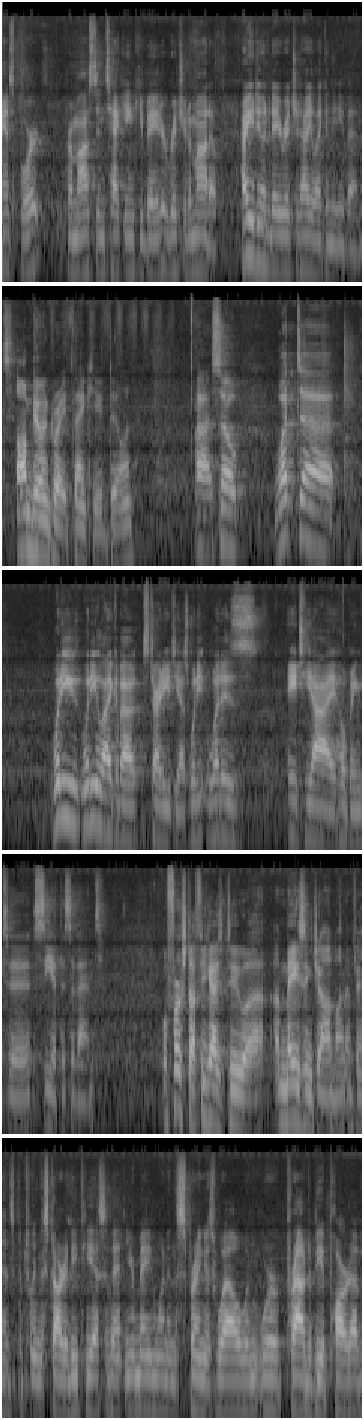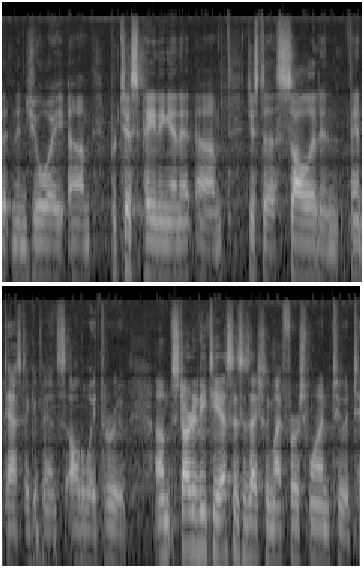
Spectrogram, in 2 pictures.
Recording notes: It's our first ever live show! Up on stage at the One World Theater in Austin.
